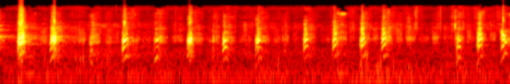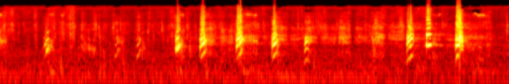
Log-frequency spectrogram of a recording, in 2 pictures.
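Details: A male Boston Terrier, excited to be going on a walk, gives a fast run of short, high yips and barks, several each second with brief pauses, with faint outdoor background noise.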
